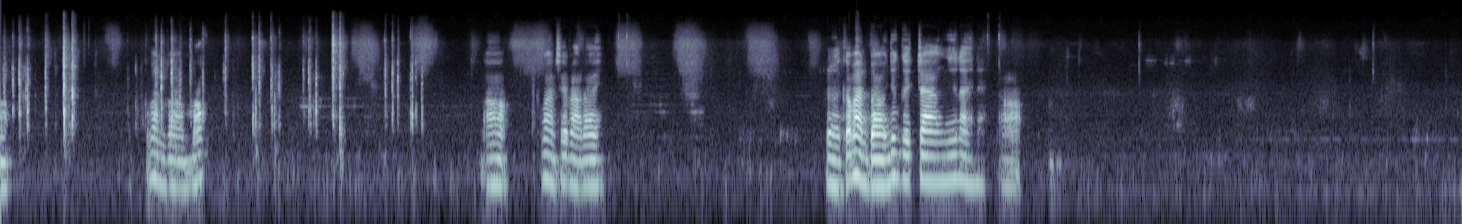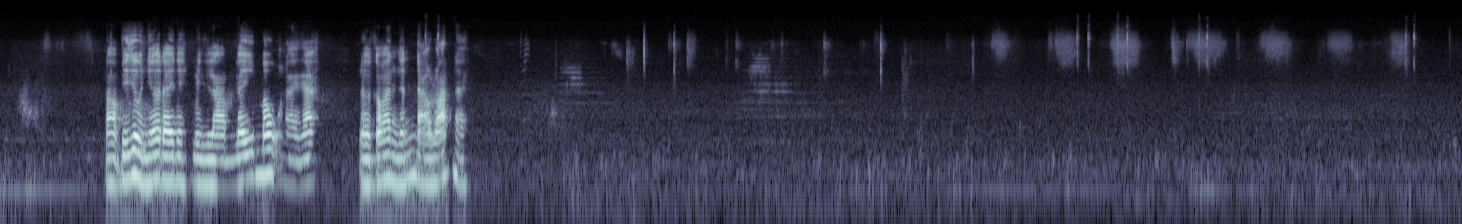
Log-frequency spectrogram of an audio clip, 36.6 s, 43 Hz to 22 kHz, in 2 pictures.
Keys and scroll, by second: 0.5 Return.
